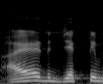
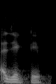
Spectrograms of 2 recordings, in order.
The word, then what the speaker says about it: adjective: बार सिखाता हूँ इसको, आप एडजेक्टिव नहीं बोलेंगे, नहीं, ये एडजेक्टिव नहीं है गाइज, है ना, एडजेक्टिव नहीं, ये ड साइलेंट है गाइज, है ना, ये ड नहीं है, एडजेक्टिव, ये है एडजेक्टिव।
